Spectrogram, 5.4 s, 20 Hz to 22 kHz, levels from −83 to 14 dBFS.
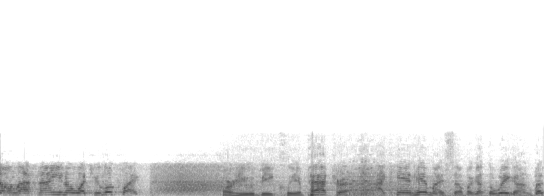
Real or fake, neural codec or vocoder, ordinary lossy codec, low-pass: fake; codec, 16 kHz, 0.4 kbps, LongCat-Audio-Codec; Opus, 64 kbps; 7.2 kHz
